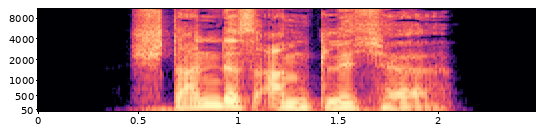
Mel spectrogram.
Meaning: inflection of standesamtlich: 1. strong/mixed nominative/accusative feminine singular 2. strong nominative/accusative plural 3. weak nominative all-gender singular
- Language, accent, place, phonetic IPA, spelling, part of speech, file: German, Germany, Berlin, [ˈʃtandəsˌʔamtlɪçə], standesamtliche, adjective, De-standesamtliche.ogg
